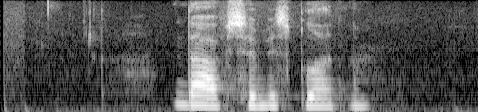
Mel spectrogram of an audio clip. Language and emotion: Russian, neutral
